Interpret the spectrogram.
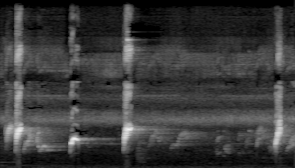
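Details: Red-whiskered bulbul in captivity, kept for song competitions: bright emphatic notes at irregular spacing, one sliding whistle and quiet twittering between them, over a constant thin high hum.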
